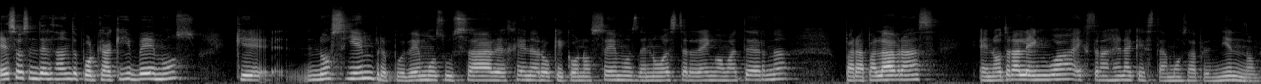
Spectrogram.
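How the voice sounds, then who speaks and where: With a German accent, the voice has a dark, mellow tone and ordinary pitch variation at a fairly slow pace. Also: woman, medium pitch for a woman. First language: German (speaking Spanish). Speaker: language podcast host. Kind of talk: educational podcast monologue. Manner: halting, with repetitions.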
